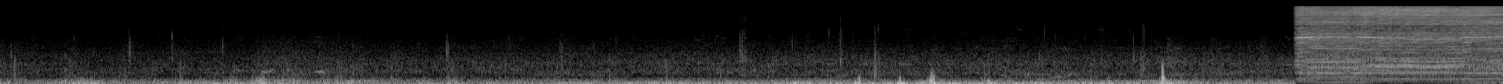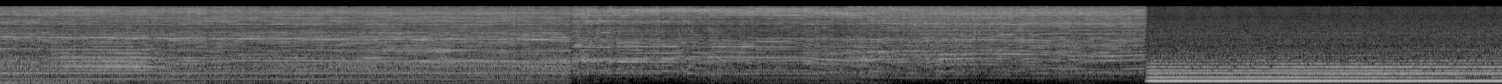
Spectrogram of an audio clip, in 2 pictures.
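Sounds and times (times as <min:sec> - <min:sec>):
track saw cutting wood: 0:13.0 - 0:30.0.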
